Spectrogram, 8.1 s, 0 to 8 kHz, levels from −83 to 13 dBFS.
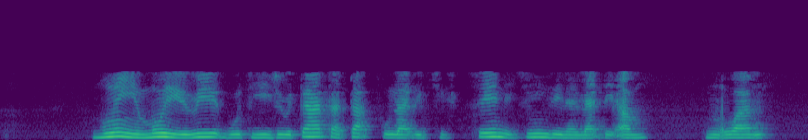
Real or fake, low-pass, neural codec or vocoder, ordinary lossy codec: fake; 7.2 kHz; codec, 16 kHz, 0.5 kbps, FunCodec, trained on LibriTTS, 25 frames a second; AAC, 16 kbps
